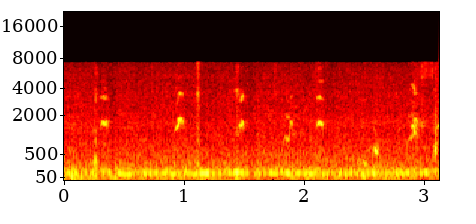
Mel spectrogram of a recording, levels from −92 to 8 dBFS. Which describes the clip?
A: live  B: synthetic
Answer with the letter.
B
